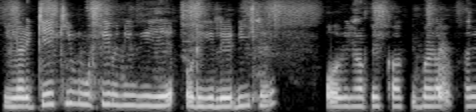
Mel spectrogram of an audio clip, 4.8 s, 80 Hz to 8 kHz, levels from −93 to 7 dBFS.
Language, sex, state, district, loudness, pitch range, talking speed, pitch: Hindi, female, Uttar Pradesh, Jyotiba Phule Nagar, -15 LUFS, 230-280 Hz, 200 wpm, 250 Hz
